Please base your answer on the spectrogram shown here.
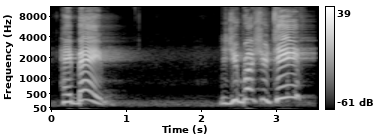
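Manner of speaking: loud call with pitch rising at the end. Retelling the wife calling from the bathroom: imitating wife yelling out. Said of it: "yelled out".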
